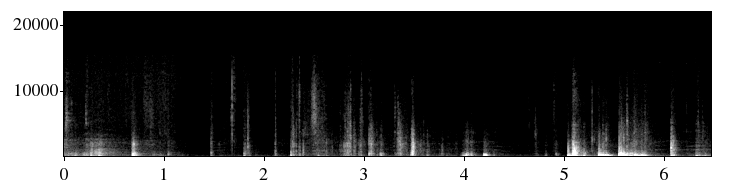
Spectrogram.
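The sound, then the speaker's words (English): A chair thumps and knocks in an irregular series of dull, hollow bumps, with scattered single hits and a louder cluster of rapid thuds toward the end, and no talking. “Oh, it's my chair.”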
